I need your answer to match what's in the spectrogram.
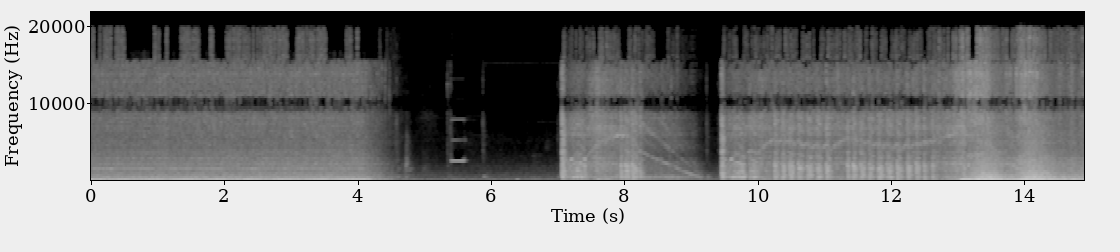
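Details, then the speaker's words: Jeep jump-started with a portable jump pack: uneven cranking, runs, cuts out, catches again and settles to a lumpy, unsteady idle; reluctant to start and idle, cause unconfirmed. "so you can see how reluctant this Jeep is to start an idle"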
